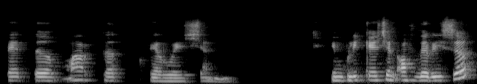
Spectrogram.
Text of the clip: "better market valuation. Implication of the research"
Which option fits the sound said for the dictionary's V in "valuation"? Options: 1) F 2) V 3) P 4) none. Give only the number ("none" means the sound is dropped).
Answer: 1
